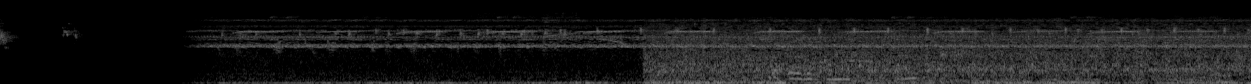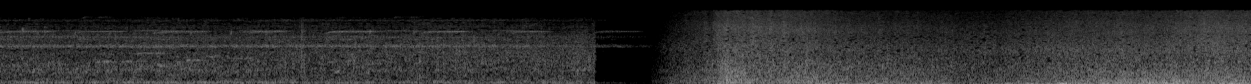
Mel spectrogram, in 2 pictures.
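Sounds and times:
high-pitched insect drone: 2.0s - 19.0s.

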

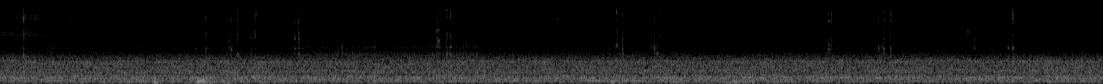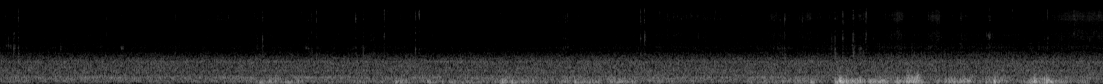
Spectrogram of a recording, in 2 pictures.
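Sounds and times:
cats crunching dry food: 0.0s - 22.0s
low background rumble: 0.0s - 22.0s.

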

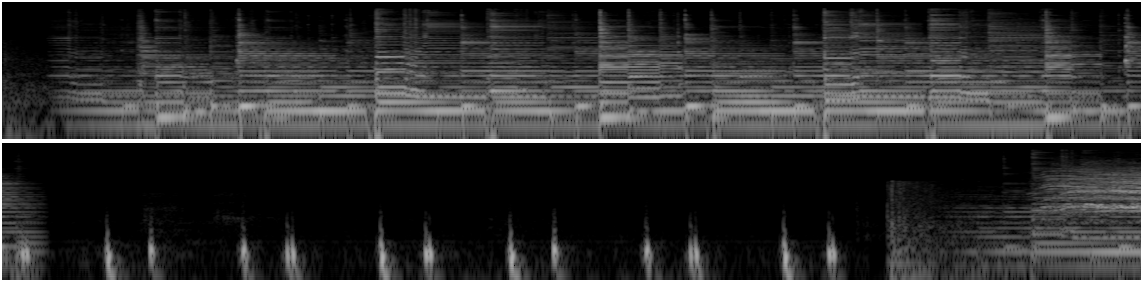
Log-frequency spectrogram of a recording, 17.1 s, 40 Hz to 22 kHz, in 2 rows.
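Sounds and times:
acoustic guitar music: 0.4s - 8.9s, 15.6s - 17.0s
heartbeat thumps: 8.7s - 14.9s.

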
